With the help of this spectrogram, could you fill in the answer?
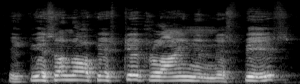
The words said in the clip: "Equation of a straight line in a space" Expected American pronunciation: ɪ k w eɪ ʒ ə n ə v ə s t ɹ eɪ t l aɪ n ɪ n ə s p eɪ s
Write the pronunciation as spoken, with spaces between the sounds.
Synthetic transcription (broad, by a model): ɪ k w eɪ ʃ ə n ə p ə s t eɪ t l aɪ n ɪ n ə s p eɪ s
